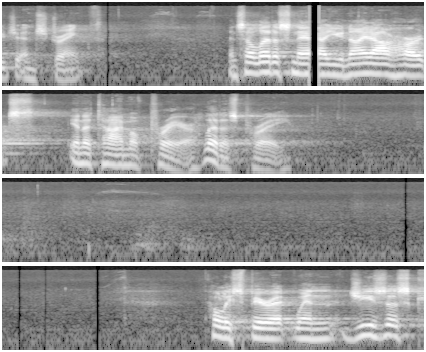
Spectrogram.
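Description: An elderly man speaks calmly through a microphone in a large echoing hall, pausing between phrases.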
